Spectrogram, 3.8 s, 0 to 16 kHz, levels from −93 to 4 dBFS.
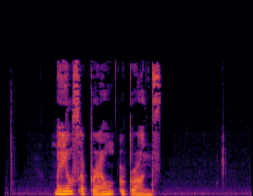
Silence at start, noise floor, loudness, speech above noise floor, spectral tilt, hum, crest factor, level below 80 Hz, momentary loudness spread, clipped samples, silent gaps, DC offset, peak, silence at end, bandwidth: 0.85 s; -60 dBFS; -23 LUFS; 38 dB; -5.5 dB/octave; none; 18 dB; -68 dBFS; 10 LU; under 0.1%; none; under 0.1%; -8 dBFS; 1.4 s; 11.5 kHz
